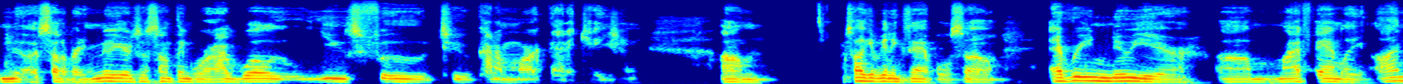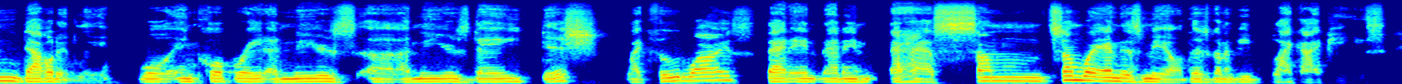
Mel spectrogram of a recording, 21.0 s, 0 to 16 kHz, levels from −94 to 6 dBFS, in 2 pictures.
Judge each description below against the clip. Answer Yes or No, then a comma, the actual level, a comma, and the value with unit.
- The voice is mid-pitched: No, low, 125 Hz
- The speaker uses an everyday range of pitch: Yes, average, 3.3 semitones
